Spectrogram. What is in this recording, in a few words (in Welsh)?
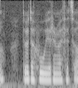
"hwyr" Welsh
